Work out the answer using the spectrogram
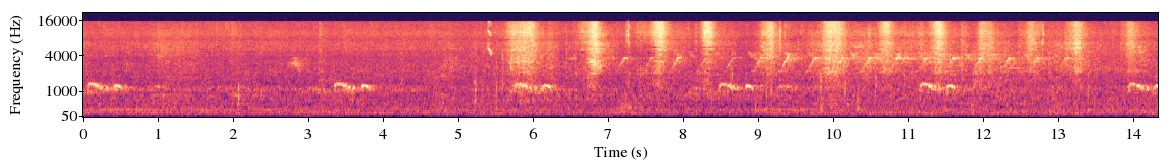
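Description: A bird repeats a short wavering call every two seconds or so, with a steady outdoor hiss behind it; from about halfway a regular high pulsing sound joins in, about one and a half pulses a second.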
